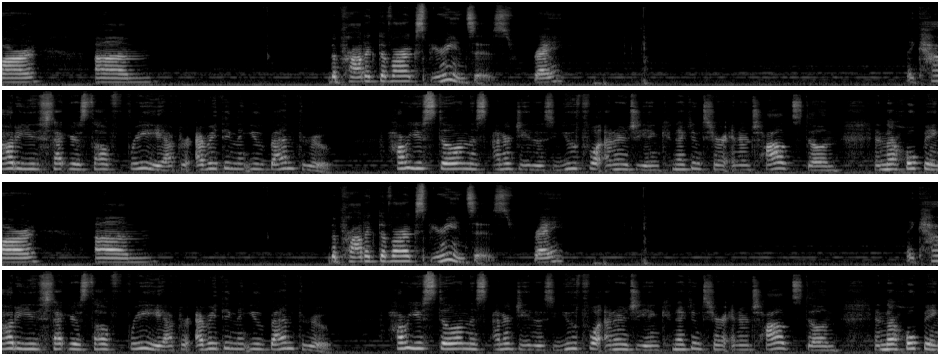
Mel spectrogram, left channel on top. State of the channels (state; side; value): normal; both; correlation 0.43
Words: the product of our experiences, right? Like, how do you set yourself free after everything that you've been through? How are you still in this energy, this youthful energy, and connecting to your inner child still? And they're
